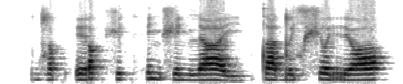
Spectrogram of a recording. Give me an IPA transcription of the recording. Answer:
d͡z ɒ k ʔ ɪ ɾ ɒ k ʃ ɪ k h e nʲ ʃ e nʲ l a j | t a d ʊ sʲ ʃ ɤ rʲ ɒ

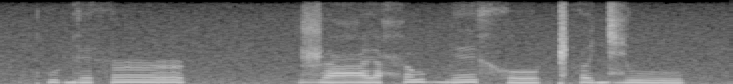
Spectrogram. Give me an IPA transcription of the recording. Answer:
kʷʰ ə ɡ e h ə˞ | ʐ ə ʕ e ħ u b e x o ǁʰ ə d͡ʑ u

